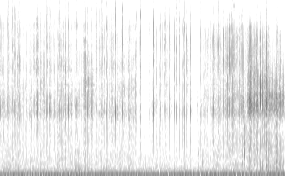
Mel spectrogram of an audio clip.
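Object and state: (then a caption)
Textured plastic globe lamp scratched with nails. A hollow, textured plastic galaxy moon lamp, lit up and held in both hands, is scratched with long nails. The result is a continuous, uneven crinkly scratching with bright, hissy highs over a low rumble, growing slightly louder toward the end.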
